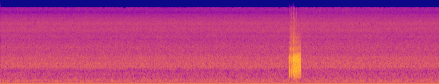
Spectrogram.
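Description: Jet engines hum steadily from inside a cockpit.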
